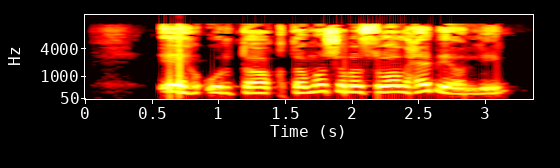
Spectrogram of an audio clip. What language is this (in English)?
Dargwa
